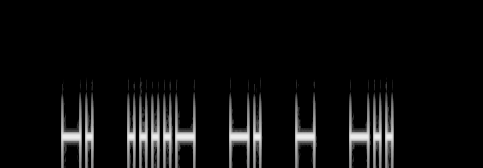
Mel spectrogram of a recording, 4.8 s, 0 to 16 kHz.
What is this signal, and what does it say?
Morse code, heard as a keyed tone, about 20 wpm, spaced as for 15 wpm, 700 Hz. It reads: N4NTD
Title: 069 Lesson 12g - Letter d - Call Signs 20wpm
